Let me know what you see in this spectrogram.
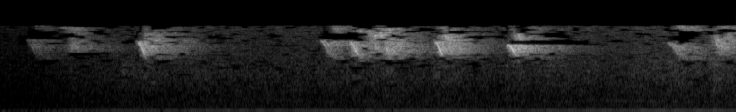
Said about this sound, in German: Aber als sie mit dem Putzen fertig war und herauskam, um nach den Körnern zu sehen, pickten Dutzende von Spatzen nach dem Reis.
